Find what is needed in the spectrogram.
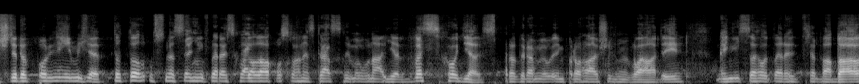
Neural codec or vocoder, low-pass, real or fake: codec, 24 kHz, 1.5 kbps, HILCodec; 10.8 kHz; fake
